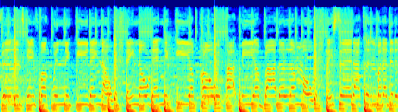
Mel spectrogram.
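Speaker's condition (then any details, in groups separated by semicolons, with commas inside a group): No condition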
